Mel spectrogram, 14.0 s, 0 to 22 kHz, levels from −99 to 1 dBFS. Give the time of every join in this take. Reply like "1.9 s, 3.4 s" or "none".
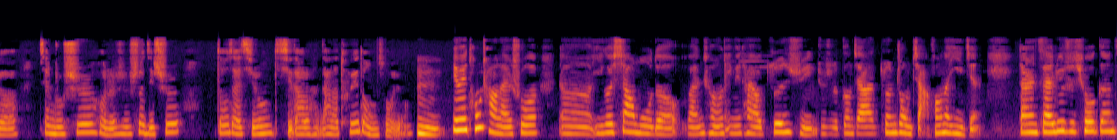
5.6 s, 9.1 s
